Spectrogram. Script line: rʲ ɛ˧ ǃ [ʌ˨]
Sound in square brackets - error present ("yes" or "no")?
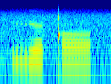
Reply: no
